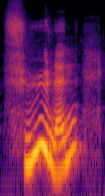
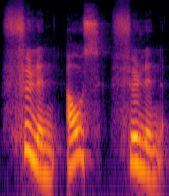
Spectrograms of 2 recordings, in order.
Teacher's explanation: c'est pas pareil entre ressentir, fühlen, et füllen, ausfüllen. On a un U long, un U court. Et donc, globalement, tu peux retenir que quand il y a un H, la voyelle est rallongée.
